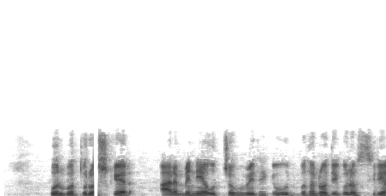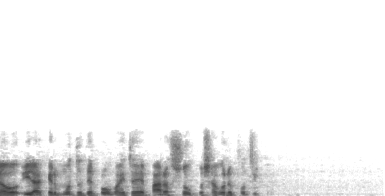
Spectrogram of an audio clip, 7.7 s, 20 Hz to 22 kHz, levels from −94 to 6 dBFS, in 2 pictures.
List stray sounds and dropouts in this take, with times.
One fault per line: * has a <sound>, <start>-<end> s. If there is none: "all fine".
* has a dropout, 0.9-1.0 s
